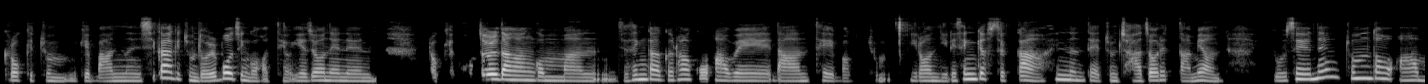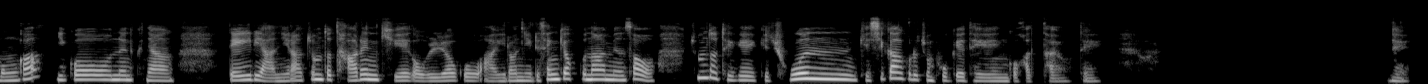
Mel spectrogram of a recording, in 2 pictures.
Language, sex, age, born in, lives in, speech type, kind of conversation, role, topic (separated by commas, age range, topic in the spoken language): Korean, female, 40-44, South Korea, United States, conversation, podcast, guest, 거절당한 일이 더 좋은 기회로 이어진 적이 있나요?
